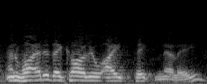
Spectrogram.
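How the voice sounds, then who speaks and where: An actor playing a bumbling, self-important detective in a 1950s radio comedy, formal and mock-solemn. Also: male voice, sits high, expressive, brisk, a loud crowd. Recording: crackly old radio broadcast, narrow band, studio audience.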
